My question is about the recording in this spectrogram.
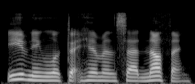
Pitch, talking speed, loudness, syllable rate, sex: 180 Hz, 215 wpm, -20 LUFS, 6.1 syllables/s, female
